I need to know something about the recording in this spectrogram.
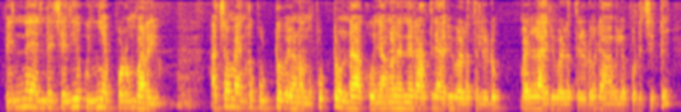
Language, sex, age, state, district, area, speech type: Malayalam, female, 45-60, Kerala, Kasaragod, rural, spontaneous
